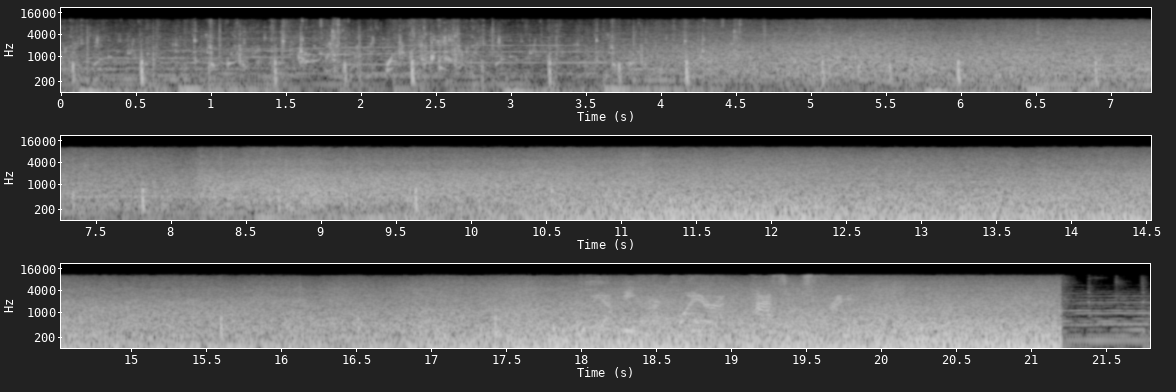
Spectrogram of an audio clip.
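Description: Waves wash steadily nearby, growing louder.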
